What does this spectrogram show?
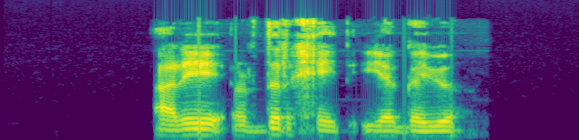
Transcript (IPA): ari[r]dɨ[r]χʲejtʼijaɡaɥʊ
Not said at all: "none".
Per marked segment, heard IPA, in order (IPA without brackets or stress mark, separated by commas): r, r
